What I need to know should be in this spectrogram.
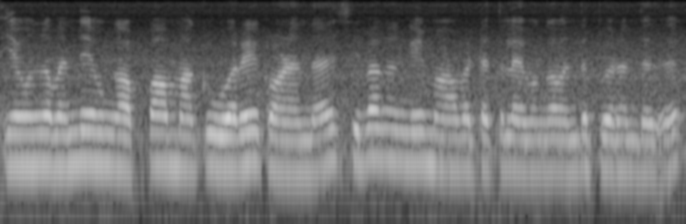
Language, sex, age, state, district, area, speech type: Tamil, female, 18-30, Tamil Nadu, Kanyakumari, rural, spontaneous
